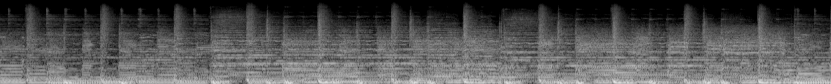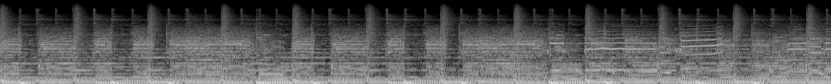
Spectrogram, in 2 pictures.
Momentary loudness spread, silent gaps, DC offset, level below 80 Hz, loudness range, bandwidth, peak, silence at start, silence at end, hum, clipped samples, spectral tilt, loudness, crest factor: 3 LU; none; under 0.1%; -22 dBFS; 1 LU; 17 kHz; -2 dBFS; 0 s; 0 s; none; under 0.1%; -5.5 dB/octave; -18 LUFS; 14 dB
